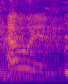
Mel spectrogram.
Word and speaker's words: Helen: It's Helen. H-E-L-E-N. – Helen? – Yeah, you got it. – Oh, probably couldn't understand because it's actually pronounced Helene. It's Gaelic. But whatever, it's your name, say it how you want. Even though you're saying it wrong.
